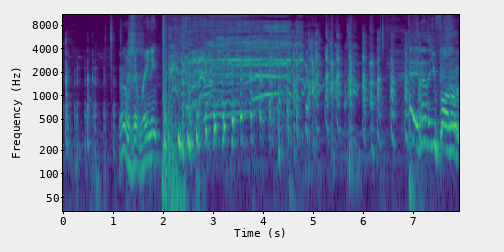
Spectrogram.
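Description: Several young men and women laugh loudly together through microphones.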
